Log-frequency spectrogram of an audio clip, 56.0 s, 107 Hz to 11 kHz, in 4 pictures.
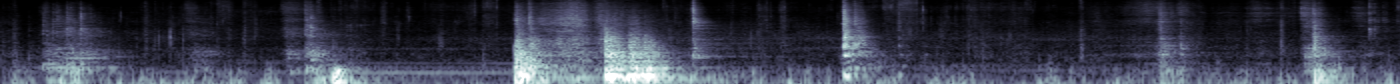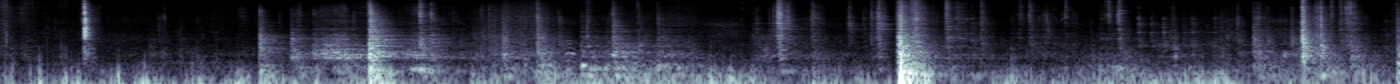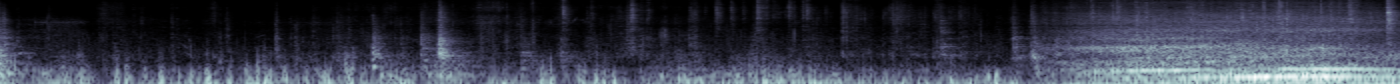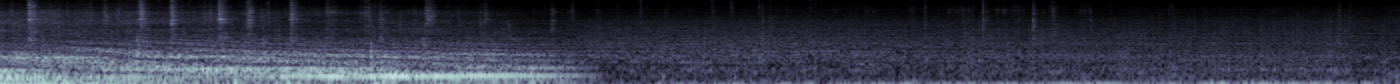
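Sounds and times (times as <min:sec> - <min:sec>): vehicle engine driving past: 0:02.8 - 0:07.8, 0:38.4 - 0:48.4
knocks and thumps: 0:02.9 - 0:07.3.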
